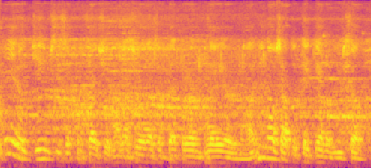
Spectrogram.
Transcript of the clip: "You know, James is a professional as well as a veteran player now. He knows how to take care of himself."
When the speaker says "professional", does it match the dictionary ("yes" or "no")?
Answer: no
